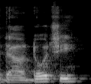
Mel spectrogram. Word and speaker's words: Diadochi: Some people say Diadochi, but I think it's pronounced Diadochi, but a tomato.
